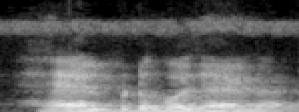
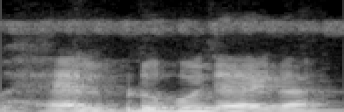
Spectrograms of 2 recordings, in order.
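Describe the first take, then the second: No difference in how they are said.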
